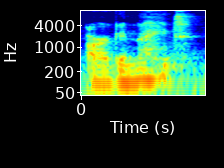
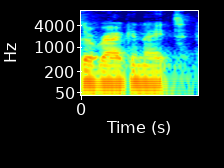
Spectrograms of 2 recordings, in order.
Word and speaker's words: aragonite: is a ragged night I actually said it wrong in the Instagram live I think I said argonite but this is aragonite and I'm she decided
